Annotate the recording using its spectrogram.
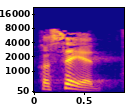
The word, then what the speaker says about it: chesed: The word kindness there is the Hebrew word H-E-S-E-D, and I can't say it properly because it sounds like a furball when you say the K-H together in a cat, but chesed, for lack of something better, okay?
